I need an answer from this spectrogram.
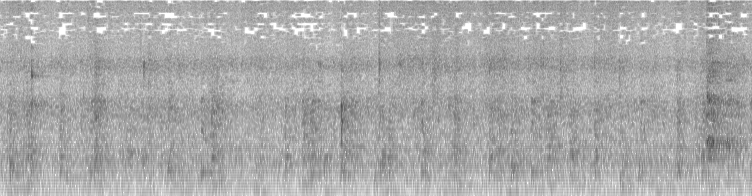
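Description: Diced onion and garlic sizzling in hot oil in a nonstick frying pan, with a spatula scraping and tapping the pan as it stirs; a louder scrape near the end.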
